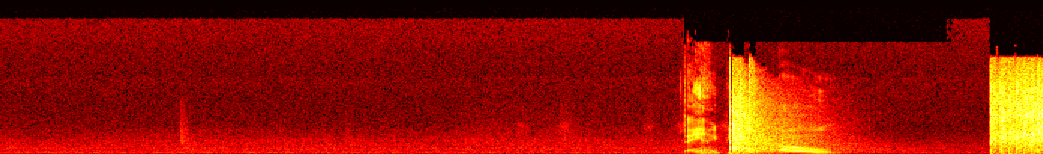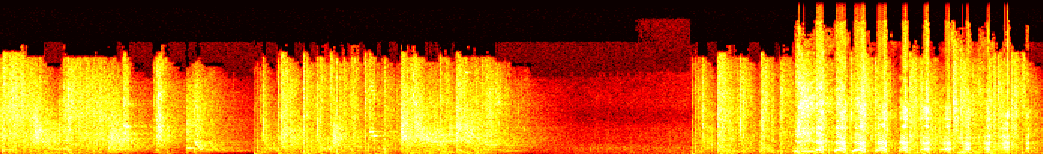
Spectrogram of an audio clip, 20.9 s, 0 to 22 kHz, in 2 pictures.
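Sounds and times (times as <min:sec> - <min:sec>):
speech: 0:06.8 - 0:08.5, 0:18.8 - 0:20.8
rapid gunfire from a Draco rifle: 0:09.9 - 0:15.7, 0:17.3 - 0:18.4
laughter: 0:18.4 - 0:20.8.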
